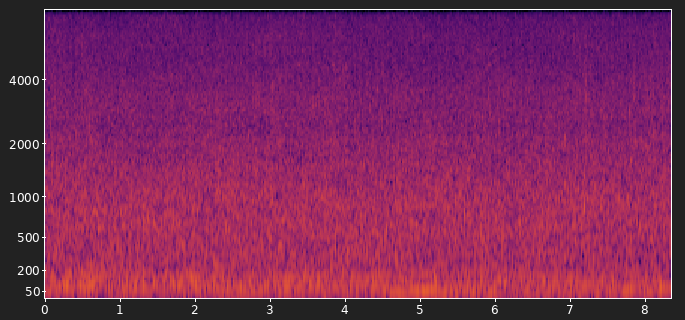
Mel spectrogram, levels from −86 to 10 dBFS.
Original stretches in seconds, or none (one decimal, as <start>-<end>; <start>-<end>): 0.0-0.6; 4.0-4.7; 6.9-8.4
